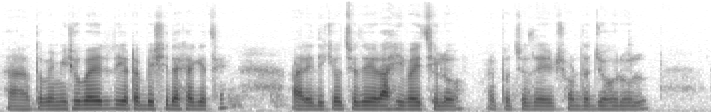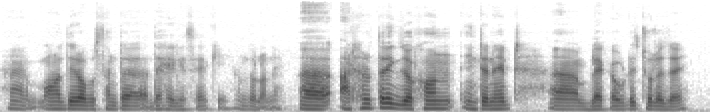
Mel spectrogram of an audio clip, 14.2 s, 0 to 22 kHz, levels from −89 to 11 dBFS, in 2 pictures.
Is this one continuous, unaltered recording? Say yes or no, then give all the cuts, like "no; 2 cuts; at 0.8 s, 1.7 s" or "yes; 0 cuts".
no; 1 cut; at 9.9 s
